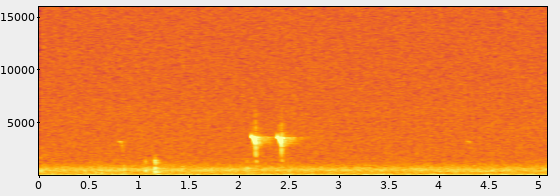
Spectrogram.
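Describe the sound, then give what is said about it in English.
Two quick, sharp chip notes from a wild crossbill, a type 2 call, at 6:16 p.m., ring out in close succession over a steady hiss of background noise. No one speaks. “Here comes a wild crossbill, 6:16 p.m. type 2 bird.”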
